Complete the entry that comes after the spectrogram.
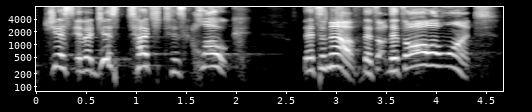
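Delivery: high, insistent inner plea; woman's eager plea. Acted. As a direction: plead it high, stretching the key words. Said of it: "she said to herself".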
